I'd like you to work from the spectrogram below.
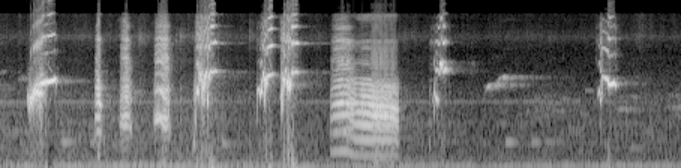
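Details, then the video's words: Javan myna singing a lure song meant to make other birds answer: harsh squawks and short broadband notes, a raspy buzzing note, and a few thin whistles, with a faint steady low hum behind. "PANCINGAN JALAK KEBO super gacor cerewet.di jamin burung kamu langsung nyaut"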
